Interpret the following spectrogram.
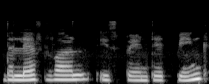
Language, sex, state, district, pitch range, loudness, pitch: English, female, Arunachal Pradesh, Lower Dibang Valley, 195-220 Hz, -15 LUFS, 210 Hz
